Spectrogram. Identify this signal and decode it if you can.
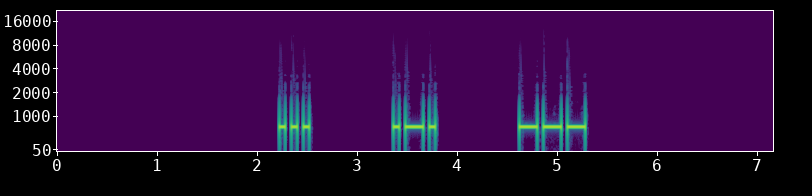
Morse code, heard as a keyed tone, about 20 wpm, spaced as for 8 wpm, 700 Hz. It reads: SRO
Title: 060 Lesson 11e - Letter h - Three Characters 20wpm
